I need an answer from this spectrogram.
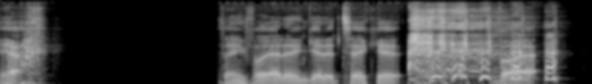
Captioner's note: laughs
